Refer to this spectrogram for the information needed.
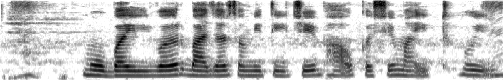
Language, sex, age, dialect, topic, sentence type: Marathi, female, 25-30, Varhadi, agriculture, question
